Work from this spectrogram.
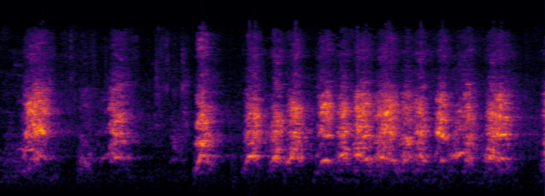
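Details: Two Dobermanns, Rocco and Bridget, acting crazy: a rapid, irregular run of short, sharp barks and yips, bursting in quick succession with brief pauses, dense and overlapping toward the end.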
